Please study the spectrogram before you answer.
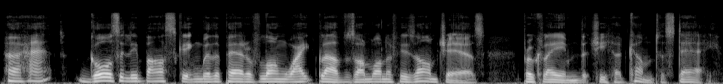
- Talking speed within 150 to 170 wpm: No, average, 200 wpm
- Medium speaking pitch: No, low, 120 Hz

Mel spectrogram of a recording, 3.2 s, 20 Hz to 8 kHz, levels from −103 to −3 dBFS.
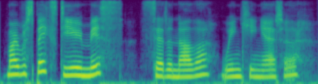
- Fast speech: No, average, 190 wpm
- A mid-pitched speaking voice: No, high, 230 Hz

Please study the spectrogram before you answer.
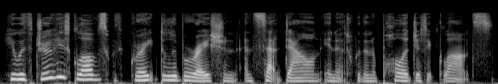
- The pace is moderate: Yes, average, 190 wpm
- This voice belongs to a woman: Yes, female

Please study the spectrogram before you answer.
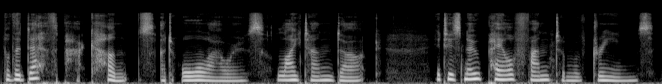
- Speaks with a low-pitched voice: No, high, 195 Hz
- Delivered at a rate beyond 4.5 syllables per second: No, 3.3 syllables/s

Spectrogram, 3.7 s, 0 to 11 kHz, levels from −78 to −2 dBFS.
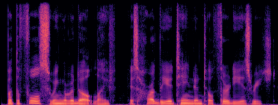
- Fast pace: Yes, fast, 225 wpm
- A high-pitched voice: No, low, 115 Hz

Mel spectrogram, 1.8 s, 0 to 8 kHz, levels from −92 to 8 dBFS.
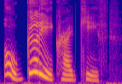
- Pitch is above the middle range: Yes, high, 245 Hz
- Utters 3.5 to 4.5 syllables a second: No, 3.3 syllables/s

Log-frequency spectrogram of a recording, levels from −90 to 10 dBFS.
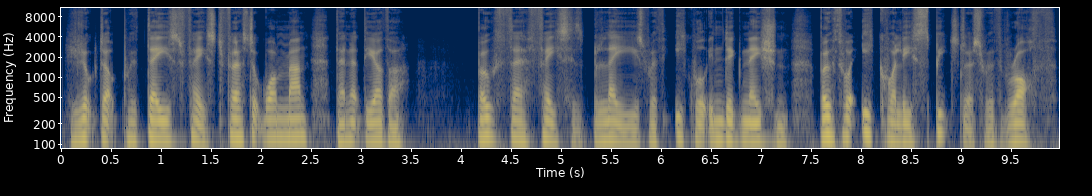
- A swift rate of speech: No, average, 160 wpm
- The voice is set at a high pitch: No, low, 100 Hz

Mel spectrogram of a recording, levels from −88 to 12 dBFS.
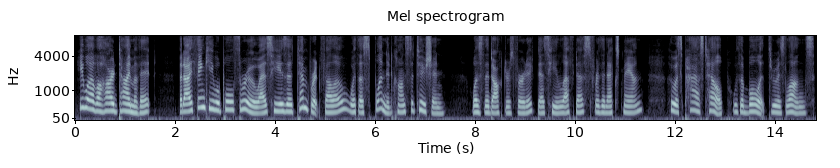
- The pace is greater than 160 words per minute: Yes, average, 190 wpm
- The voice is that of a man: No, female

